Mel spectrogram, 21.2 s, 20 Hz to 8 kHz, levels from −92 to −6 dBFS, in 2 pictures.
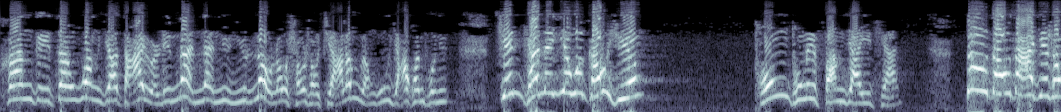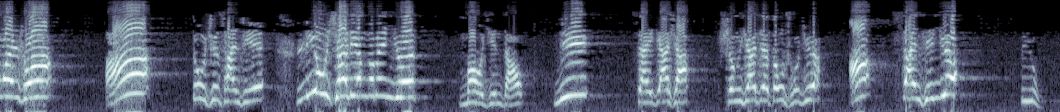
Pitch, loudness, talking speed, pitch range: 365 Hz, -15 LUFS, 225 characters per minute, 305-440 Hz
